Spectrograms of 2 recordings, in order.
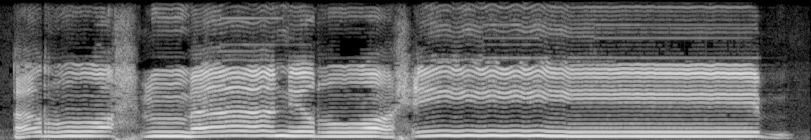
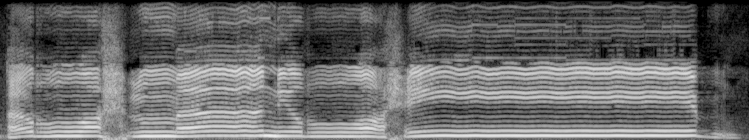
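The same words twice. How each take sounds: The two takes are said the same way.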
